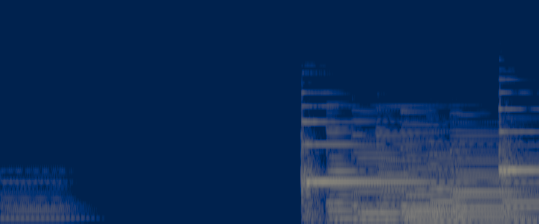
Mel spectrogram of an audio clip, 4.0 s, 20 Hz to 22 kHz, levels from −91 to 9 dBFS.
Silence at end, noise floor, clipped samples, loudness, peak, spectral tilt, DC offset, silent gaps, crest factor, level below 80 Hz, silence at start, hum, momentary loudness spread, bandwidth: 0 s; under -90 dBFS; under 0.1%; -43 LUFS; -30 dBFS; -8 dB/octave; under 0.1%; 1.64-2.25 s; 16 dB; -72 dBFS; 0 s; none; 4 LU; 7.8 kHz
